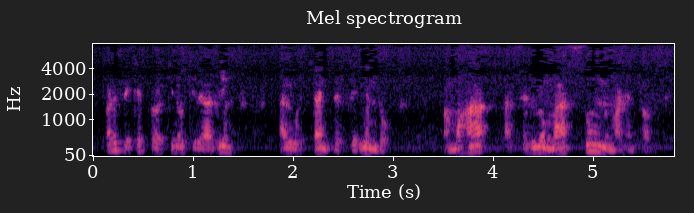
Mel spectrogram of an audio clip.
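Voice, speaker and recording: Somewhat breathy, a man talks at a fairly quick pace. His medium pitch has lively intonation. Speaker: pathology teaching assistant. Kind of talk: lecture. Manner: animated.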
